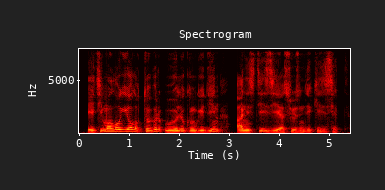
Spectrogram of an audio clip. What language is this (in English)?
Kazakh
